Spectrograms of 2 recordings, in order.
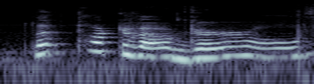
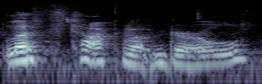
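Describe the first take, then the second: First: It is said in a high helium voice. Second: It is said in a normal voice.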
